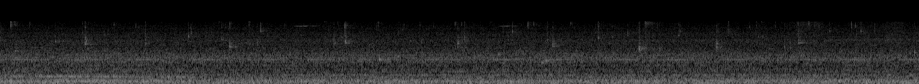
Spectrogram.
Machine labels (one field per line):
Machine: pump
